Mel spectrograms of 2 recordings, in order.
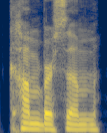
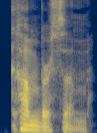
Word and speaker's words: cumbersome: The word cumbersome has 3 syllables, and the stress is on the first syllable, cumbersome, cumbersome.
